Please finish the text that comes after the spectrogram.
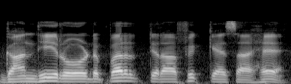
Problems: none marked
